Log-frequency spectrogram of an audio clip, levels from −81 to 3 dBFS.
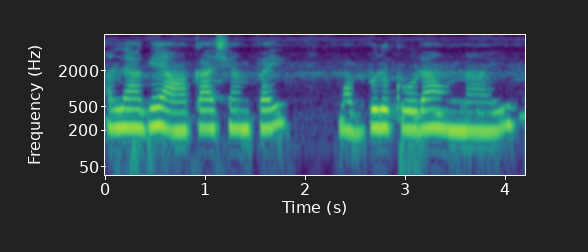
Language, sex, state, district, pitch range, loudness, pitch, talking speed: Telugu, female, Telangana, Mahabubabad, 210-225 Hz, -15 LUFS, 220 Hz, 70 wpm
